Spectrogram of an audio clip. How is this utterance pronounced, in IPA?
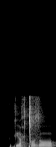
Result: kʲ ɜ ħ ǀ ɒ z ɒ

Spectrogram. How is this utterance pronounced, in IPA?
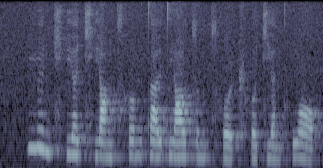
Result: m y˥˩ n t͡ɕʰ j ɛ˧˥ t͡ɕʰ j ɑ˨˩ ŋ t͡sʰ ɤ˧˥ ŋ t̪ a˧˥ ɪ̯ t̪ j ɑ˧˥ ʊ̯ t͡s ʊ˧˥ ŋ t͡sʰ o˨˩ ʊ̯ ʈ͡ʂʰ ɤ˧˥ t͡ɕ j ɛ˨˩ n kʰ w ɔ˥˩

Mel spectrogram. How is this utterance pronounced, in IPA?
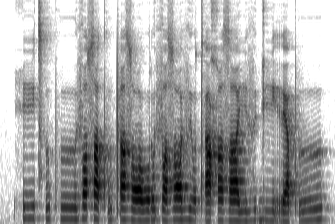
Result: h iː t͡sʼ ɯ pʰ ɯː vʲ o sˤ ɘ tʼ ɯ pʼ i zˤ oː ɾ ʊ fʲ ə zˤ ʊː vʲ o tʼ a ħ i zˤ iː vʲ ɯ ɡ iː rʲ a pʼ ɯː

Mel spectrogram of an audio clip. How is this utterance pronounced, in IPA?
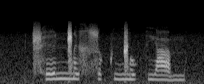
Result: ʈ͡ʂʰ e ŋ͡ǁ e x s o k ŋ͡ǁ u k j a m

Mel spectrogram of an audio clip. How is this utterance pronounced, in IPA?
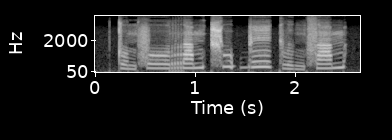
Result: t o˨˩ n f oː˧ r a˦˥ m t͡ɕʰ u˥˩ ʔ b eː˥˩ k l ɯ˨˩ ŋ s a˦˥ m

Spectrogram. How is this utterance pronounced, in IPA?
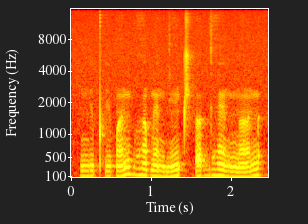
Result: ŋ i pʼ i p ə̃ n bʱ ə̃ ɓ ẽ n ɡ ĩ t͡ʃʼ ə ɡʱ ẽ n ŋ ə̃ n

